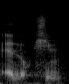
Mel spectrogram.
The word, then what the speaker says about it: Elohim: existen vocales Este pero se sabe que así es como se pronuncia Elohim Okay con esas vocales de la O y la i ahí metidas Okay Por supuesto el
